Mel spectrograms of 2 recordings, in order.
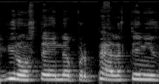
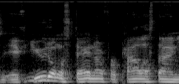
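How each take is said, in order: First: It is said in an exaggerated put-on voice. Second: It is said in a plain voice.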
